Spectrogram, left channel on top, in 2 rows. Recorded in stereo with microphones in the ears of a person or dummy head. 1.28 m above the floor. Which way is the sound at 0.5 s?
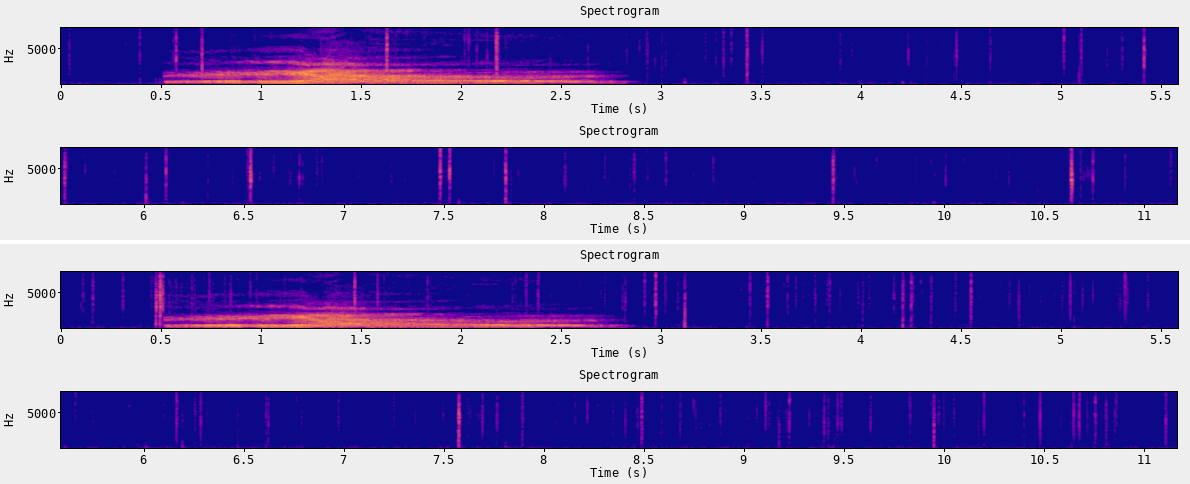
10° right (ahead or behind).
